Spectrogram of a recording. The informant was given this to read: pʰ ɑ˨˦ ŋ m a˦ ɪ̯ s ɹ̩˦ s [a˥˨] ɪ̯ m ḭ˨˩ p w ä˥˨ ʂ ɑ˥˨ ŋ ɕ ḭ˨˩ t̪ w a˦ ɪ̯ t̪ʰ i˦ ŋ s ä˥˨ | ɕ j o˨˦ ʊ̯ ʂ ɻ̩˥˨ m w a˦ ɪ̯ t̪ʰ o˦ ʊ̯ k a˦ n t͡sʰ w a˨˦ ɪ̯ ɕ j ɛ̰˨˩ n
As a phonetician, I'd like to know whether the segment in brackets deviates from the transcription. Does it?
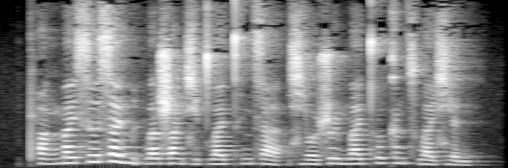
no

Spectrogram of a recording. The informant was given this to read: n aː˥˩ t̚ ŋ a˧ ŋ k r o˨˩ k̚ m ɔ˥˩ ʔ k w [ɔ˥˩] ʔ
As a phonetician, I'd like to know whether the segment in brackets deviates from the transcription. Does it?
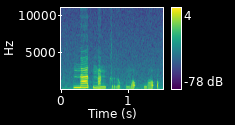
no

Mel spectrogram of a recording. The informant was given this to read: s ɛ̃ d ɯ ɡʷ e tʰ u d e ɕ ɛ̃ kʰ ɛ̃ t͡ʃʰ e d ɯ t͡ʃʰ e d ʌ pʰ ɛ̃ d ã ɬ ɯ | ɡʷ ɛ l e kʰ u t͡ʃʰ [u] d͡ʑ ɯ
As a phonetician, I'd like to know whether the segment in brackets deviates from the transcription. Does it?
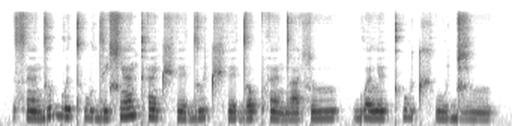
no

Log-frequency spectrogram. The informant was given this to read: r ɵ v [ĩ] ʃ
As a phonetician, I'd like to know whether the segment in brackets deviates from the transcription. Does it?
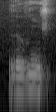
no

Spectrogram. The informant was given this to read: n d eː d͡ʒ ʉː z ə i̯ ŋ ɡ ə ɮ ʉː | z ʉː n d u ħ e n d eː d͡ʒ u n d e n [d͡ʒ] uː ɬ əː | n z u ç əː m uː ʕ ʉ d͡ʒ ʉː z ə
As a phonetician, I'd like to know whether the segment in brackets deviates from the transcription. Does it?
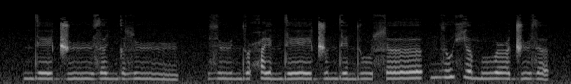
yes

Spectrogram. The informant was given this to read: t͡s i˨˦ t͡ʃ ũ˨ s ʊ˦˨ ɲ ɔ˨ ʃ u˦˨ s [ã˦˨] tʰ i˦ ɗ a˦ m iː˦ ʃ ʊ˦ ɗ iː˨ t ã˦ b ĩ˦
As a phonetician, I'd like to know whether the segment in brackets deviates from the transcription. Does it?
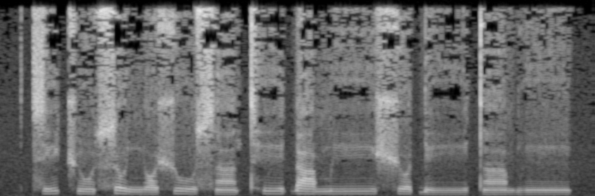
yes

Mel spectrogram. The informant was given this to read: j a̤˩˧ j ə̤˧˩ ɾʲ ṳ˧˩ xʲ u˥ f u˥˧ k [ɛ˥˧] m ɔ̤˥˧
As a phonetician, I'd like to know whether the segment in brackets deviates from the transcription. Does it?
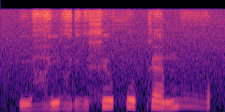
no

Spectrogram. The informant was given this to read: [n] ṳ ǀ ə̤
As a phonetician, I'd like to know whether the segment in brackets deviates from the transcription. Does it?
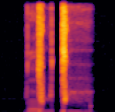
yes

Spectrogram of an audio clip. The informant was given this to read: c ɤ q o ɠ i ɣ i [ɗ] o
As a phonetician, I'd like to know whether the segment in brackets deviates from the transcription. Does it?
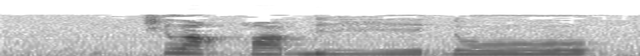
no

